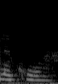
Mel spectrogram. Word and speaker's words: Le Roi: - It's pronounce "Ler Qhouir".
